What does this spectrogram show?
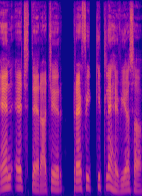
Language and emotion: Goan Konkani, neutral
